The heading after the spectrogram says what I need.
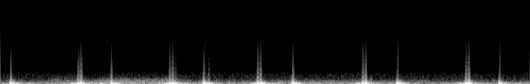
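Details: Steady paired lub-dub beats at about 58 a minute over a low hum; a regular, normal heartbeat.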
